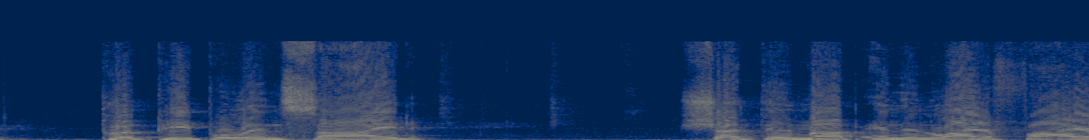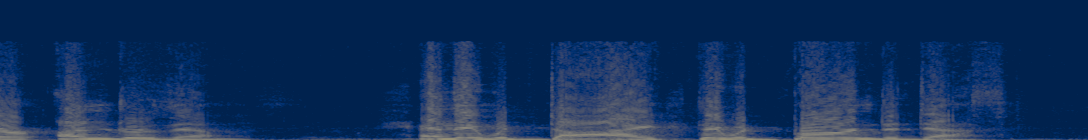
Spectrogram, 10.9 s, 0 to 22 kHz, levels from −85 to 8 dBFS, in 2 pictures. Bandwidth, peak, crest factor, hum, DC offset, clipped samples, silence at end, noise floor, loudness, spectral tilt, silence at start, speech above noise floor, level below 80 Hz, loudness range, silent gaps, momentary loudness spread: 15.5 kHz; -24 dBFS; 14 dB; none; under 0.1%; under 0.1%; 0.45 s; -66 dBFS; -36 LUFS; -5 dB/octave; 0 s; 31 dB; -60 dBFS; 2 LU; none; 8 LU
